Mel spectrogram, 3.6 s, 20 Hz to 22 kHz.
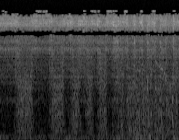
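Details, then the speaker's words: Broan packaged R-410A air-conditioning unit not cooling, system lost its refrigerant: a steady, audible hiss over a low rumble, worsening when the capillary tube is moved. The gas escapes from a rubbed-through copper capillary tube behind the coil cover. "all right well we have an audible leak right now I started moving this capillary tube a little bit and it got worse still don't see it though all right it's behind here I can feel it it's a rub out"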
